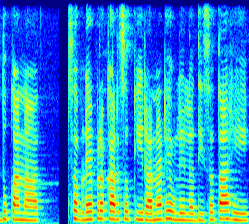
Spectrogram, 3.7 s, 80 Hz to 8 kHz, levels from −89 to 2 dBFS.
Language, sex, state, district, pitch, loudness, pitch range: Marathi, female, Maharashtra, Gondia, 255 Hz, -16 LUFS, 235-270 Hz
